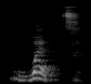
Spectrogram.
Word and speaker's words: wept: We have wept, wept, and stopped. The two of them have the t sound at the end.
